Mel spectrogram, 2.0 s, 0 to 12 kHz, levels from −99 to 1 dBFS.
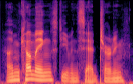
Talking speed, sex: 150 wpm, male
